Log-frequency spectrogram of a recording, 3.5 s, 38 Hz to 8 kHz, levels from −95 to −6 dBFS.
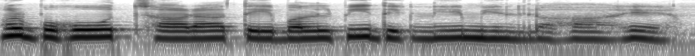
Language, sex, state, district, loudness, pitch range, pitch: Hindi, female, Arunachal Pradesh, Papum Pare, -16 LUFS, 200-230 Hz, 210 Hz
